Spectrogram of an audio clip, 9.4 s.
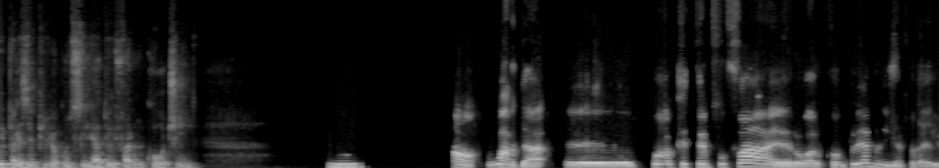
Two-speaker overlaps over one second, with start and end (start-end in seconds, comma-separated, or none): none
